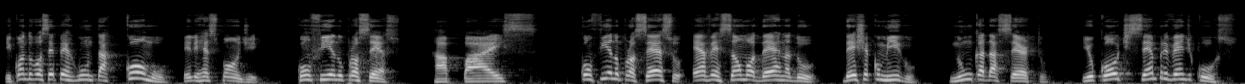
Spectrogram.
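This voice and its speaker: Brief: high-pitched Brazilian man, folksy comic storyteller, mocks with rhetorical questions. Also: sing-song, a little slow. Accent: Brazilian Portuguese. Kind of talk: joke monologue.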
